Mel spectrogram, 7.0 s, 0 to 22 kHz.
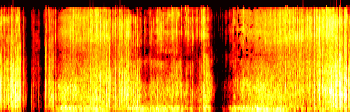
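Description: Long pointed green acrylic nails on both hands scratch a soft, porous purple spherical foam cover, about 10 cm across, fitted over a microphone. The result is a dense, muffled, rumbling scratch weighted heavily toward the low end with almost no brightness. It runs nearly continuously, with brief silent breaks just before the one-second mark and again around four and a half seconds.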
